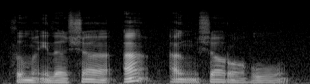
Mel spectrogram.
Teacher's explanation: hamzah ketemu hamzah, maka boleh dibaca satu hamzah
